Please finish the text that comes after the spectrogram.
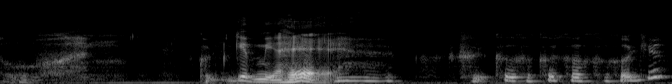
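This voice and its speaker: A man's voice: a little high, big pitch swings, very slow, gravelly, warm tone, husky, pitched above the performer's own voice, exaggerated voice. A man voicing a queen who poses as a stumbling old peasant woman, begging and stammering in a folk tale. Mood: pleading.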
